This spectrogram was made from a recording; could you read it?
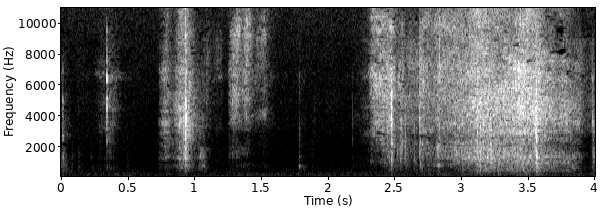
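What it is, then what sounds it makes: Thin paper guidebook pages being turned. Fingertips slide across and turn the thin glossy paper pages of a thick softcover guidebook lying open on a desk. Quiet, bright paper ticks and short swishes come first, then a broader, steady high rustle builds and lasts until the page settles at the end.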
